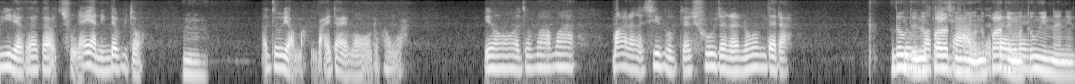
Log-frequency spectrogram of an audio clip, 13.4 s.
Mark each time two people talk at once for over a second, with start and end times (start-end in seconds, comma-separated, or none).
11.3-12.9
